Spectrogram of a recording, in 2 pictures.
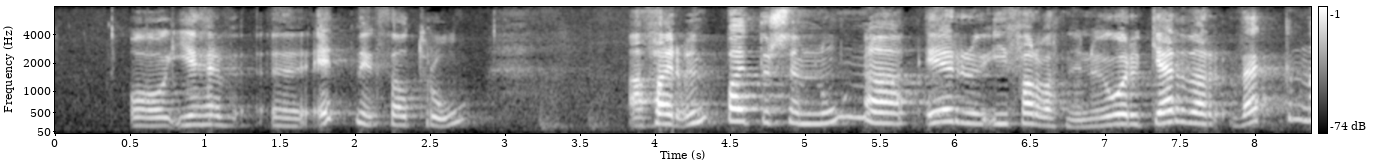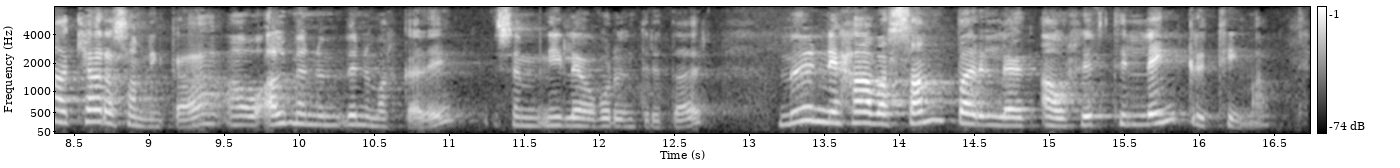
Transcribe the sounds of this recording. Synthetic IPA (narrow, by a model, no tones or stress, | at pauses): ɔɣjɛɦɛvḛjt̪nɪɣθawt̪ʰɾuː | aðθajɾʏmpaːjt̪ʏɾ̥sɛmnuːnaɛɾʏʔifaɾvaht̪nɪnʏɣɔɾʏcɛɾðaɾvɛknacʰaːɾasamniŋkaawa̰lmɛnːʏmvɪnːʏmar̥ka̰ðɪ | sɛmniːlɛɣavɔɾʏʏnt̪ɪɾɪːt̪aðɪɾ̥ | mʏːnɪhaːvasampajɾɪlɛɣaːwr̥ɪft̪ʰɪlːejŋkɾɪt̪ʰiːma̰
